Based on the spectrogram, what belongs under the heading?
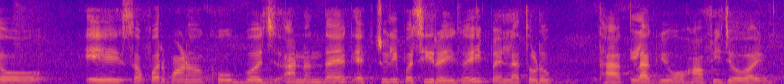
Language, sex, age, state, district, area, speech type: Gujarati, female, 45-60, Gujarat, Surat, urban, spontaneous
